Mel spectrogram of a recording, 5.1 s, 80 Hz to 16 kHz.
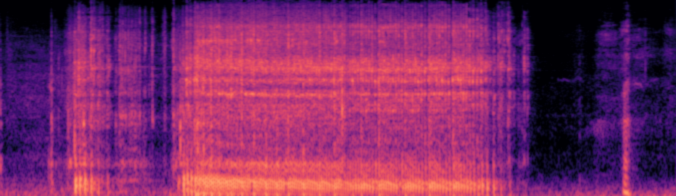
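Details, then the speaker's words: Echo CS 310 chainsaw with 12-inch bar, neglected over a year, once submerged in water, moldy and rusty, fresh gas: a few pulls on choke, then it catches and screams at high revs briefly before dropping off; starts on choke. "All right, we're gonna pull the choke out here. Turn the thing on right there."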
